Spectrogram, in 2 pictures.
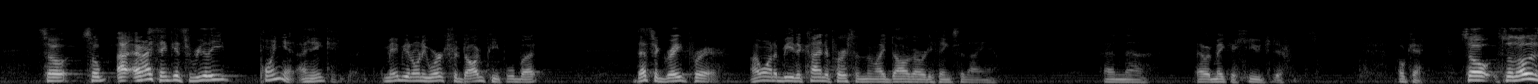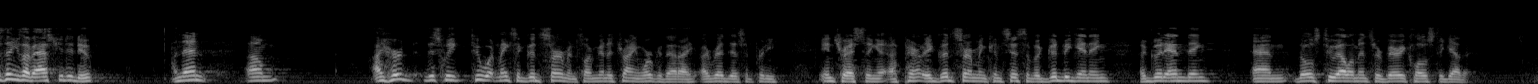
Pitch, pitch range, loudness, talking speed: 150 Hz, 125-175 Hz, -28 LUFS, 210 wpm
